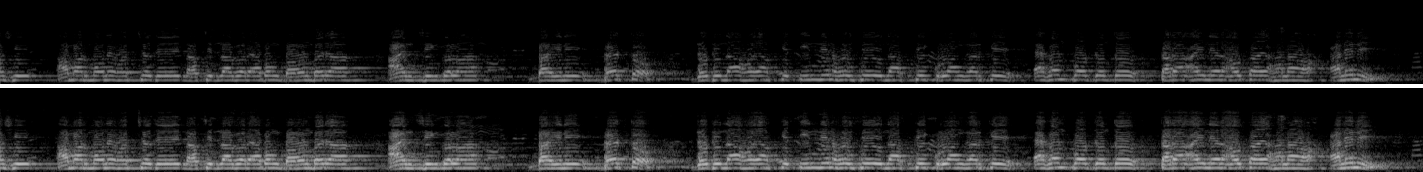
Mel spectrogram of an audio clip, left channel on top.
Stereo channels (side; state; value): left; quieter; 10.5 dB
